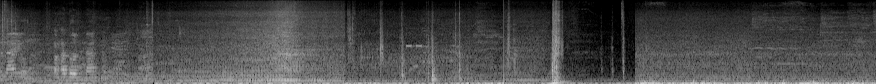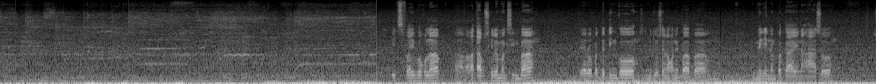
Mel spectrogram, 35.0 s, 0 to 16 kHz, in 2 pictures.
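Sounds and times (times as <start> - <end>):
car rumbling while moving: 1.9 - 25.4, 26.1 - 35.0
loud sharp thump: 11.0 - 11.5.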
